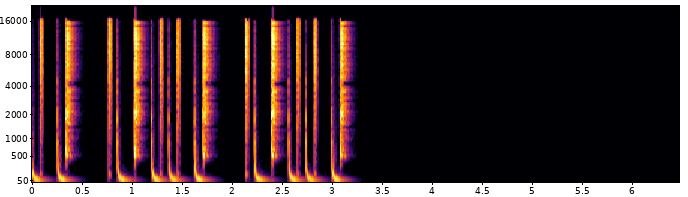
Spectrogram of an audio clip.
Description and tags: semiQ dnb dr 015
This is part of a dnb drums mini pack all drums have been processed and will suite different syles of this genre.
bass, beat, break, breakbeat, dance, dnb, drum, drum-loop, drums, jungle, loop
